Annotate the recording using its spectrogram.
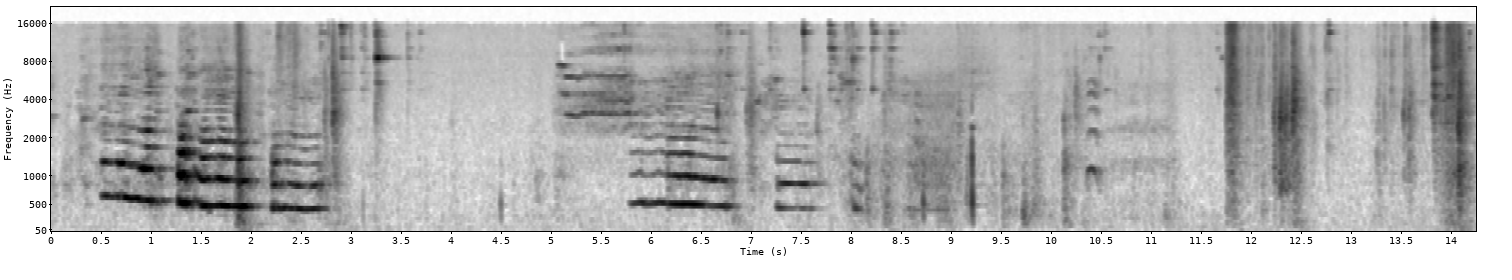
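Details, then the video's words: Daisy the German Shepherd puppy crying because it's bedtime, recorded 15 May 2021: a run of descending whines opens, then a second cluster of falling whimpers, followed by indoor shuffling and knocking noises. "Daisy the German Shepherd Puppy Crying Because it’s Bedtime"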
